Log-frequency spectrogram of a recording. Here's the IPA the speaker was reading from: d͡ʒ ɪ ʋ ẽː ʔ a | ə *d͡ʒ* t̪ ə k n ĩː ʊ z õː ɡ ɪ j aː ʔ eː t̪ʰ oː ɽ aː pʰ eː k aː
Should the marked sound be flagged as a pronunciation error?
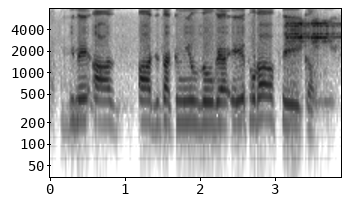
no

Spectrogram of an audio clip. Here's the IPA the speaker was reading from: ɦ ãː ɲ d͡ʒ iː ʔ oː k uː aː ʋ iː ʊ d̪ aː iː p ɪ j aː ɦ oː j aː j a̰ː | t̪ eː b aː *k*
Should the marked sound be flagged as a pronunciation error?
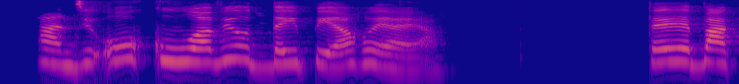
no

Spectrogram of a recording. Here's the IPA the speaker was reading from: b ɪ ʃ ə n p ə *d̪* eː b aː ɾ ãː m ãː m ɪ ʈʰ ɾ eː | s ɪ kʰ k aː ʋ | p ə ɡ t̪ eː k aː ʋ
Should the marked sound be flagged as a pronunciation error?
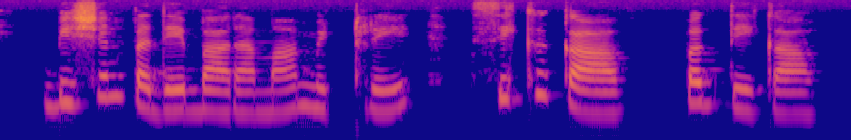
no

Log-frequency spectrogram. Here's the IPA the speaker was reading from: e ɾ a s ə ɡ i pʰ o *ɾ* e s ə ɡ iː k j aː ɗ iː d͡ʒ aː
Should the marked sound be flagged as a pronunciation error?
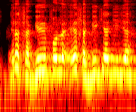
yes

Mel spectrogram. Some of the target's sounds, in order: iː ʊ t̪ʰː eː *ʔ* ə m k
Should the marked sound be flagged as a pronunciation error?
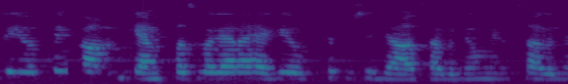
yes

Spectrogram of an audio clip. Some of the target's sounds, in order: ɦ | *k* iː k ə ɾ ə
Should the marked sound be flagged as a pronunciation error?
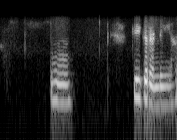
no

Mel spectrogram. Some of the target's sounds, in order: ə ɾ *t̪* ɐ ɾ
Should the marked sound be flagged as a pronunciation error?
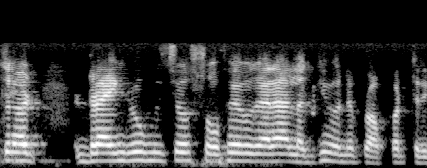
no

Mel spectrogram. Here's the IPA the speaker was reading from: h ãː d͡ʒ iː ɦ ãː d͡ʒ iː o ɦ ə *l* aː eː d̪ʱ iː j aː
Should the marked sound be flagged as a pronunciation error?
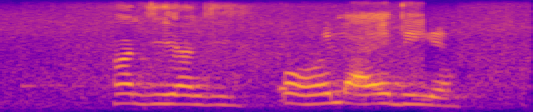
no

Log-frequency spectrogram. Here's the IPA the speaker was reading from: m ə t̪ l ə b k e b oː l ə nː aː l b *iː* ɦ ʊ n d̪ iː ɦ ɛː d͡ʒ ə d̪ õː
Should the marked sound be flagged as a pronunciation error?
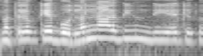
no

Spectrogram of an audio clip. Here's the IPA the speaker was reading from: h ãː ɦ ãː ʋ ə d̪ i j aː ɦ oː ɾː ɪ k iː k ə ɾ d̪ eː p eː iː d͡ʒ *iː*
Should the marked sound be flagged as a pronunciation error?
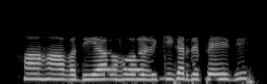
no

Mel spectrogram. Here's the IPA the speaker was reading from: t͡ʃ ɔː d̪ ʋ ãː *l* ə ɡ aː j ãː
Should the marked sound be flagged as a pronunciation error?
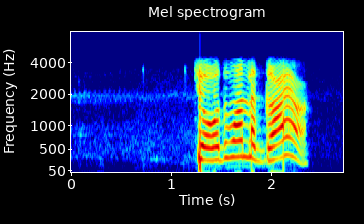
no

